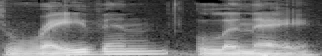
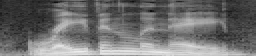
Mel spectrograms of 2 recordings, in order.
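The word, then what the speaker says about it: Ravyn Lenae: Her name is Raven Lene. Now, you don't spell it like Raven Simone. It's R-A-V-Y-N Lene, L-E-N-A-E. Raven Lene.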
